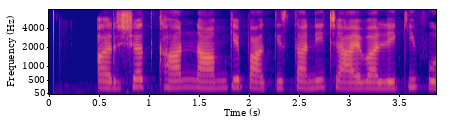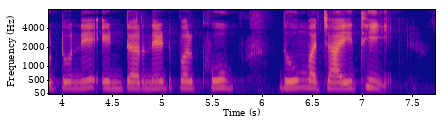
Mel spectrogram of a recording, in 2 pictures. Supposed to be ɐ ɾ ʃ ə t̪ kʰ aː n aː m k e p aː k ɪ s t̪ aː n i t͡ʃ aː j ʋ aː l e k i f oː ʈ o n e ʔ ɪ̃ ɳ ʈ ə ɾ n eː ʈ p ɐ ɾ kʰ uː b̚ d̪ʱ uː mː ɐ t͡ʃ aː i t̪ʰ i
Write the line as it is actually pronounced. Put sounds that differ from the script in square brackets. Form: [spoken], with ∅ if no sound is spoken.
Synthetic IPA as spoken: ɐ ɾ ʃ ə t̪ kʰ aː [nː] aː m k e p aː k ɪ s t̪ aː n i t͡ʃ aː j ʋ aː l e k i f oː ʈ o n e ʔ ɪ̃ ɳ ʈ ə ɾ n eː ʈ p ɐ ɾ kʰ uː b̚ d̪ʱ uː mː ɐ t͡ʃ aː i t̪ʰ [iː]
